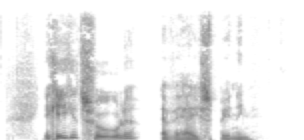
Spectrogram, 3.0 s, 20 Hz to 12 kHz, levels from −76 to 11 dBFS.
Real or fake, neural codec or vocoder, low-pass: real; none; 10.8 kHz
